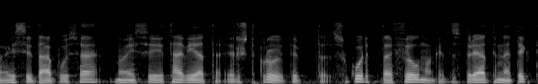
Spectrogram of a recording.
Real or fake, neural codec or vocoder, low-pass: fake; codec, 16 kHz, 8 kbps, FreqCodec, larger model; 7.2 kHz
